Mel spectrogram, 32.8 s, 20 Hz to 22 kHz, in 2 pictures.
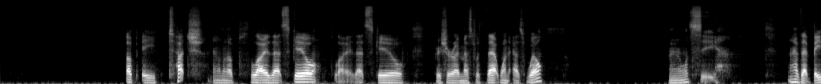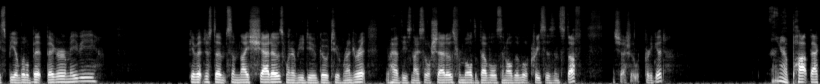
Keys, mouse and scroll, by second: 3.5 click, 4.4 ctrl+a, 5.5-5.8 middle drag, 5.9 right click, 6.5 ctrl+a, 7.5 middle click, 8.0 right click, 8.4 ctrl+a, 9.4-10.7 middle drag, 11.1 s, 13.3 x, 20.5 click, 21.4-21.9 middle drag, 22.1-22.4 scroll up 1, 22.4-23.4 middle drag, 23.4-24.4 right drag, 25.0-29.3 shift+middle drag, 29.5-29.9 scroll down 2, 29.8-30.5 middle drag, 31.5 shift+middle click.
